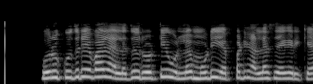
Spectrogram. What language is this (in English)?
Tamil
